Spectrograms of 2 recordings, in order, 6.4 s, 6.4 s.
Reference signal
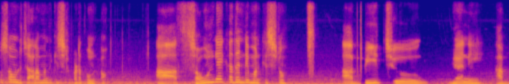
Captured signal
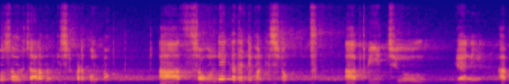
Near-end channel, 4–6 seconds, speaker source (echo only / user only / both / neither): echo only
